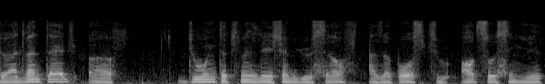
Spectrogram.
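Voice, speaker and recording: A man with a Quebec accent speaks at a moderate pace. His very deep, low voice is monotone and flat. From Quebec, Canada. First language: French. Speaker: comic book author and creator. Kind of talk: video essay / tutorial talk. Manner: some hesitations and restarts.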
